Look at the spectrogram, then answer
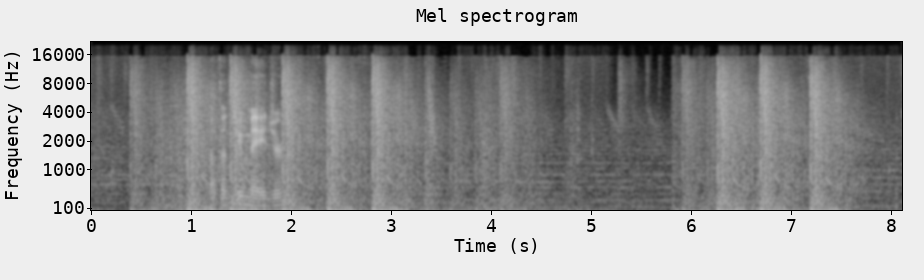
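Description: Bursts of gunfire ring out in a firefight in the video game Mass Effect 1. Loud volleys of rapid shots come in clusters with short lulls between them, and a voice speaks briefly under the shooting.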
